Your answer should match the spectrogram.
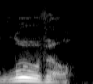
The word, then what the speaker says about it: Louisville: There's no, I thought it was Louis or Louis. There's no second syllable to that vowel. It's just Louisville.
